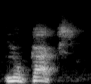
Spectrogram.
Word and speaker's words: Lukács: bueno, en realidad habría que pronunciarlo como es, Lukács, porque es que Lucas suena como a un músico de rock.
